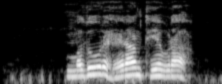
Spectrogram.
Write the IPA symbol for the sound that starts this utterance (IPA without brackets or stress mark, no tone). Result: m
